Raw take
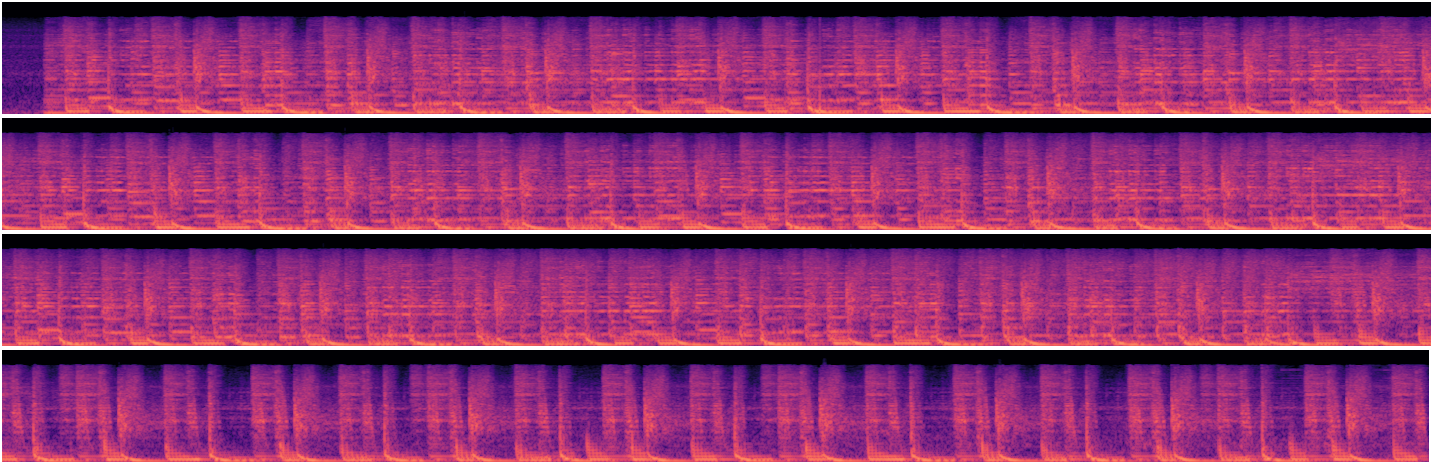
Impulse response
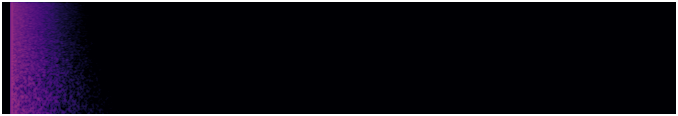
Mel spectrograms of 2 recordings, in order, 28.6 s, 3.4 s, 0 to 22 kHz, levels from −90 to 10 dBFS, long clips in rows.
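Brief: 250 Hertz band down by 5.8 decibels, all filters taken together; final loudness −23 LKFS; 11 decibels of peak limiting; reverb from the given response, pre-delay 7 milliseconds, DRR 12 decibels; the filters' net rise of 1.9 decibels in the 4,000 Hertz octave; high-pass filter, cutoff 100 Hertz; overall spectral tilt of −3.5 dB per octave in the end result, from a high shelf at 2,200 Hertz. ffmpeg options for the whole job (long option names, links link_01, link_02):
-filter_complex "[0:a]highpass=100,equalizer=frequency=250:width_type=o:gain=-8,highshelf=frequency=2200:gain=-5.5,equalizer=frequency=4000:width_type=o:gain=7.5,alimiter=limit=-18dB:level=0:latency=1,asplit=2[link_01][link_02];[1:a]atrim=start_sample=2205,adelay=7[link_03];[link_02][link_03]afir=irnorm=-1:irlink=0,volume=-14.5dB[link_04];[link_01][link_04]amix=inputs=2:normalize=0,volume=3dB"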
